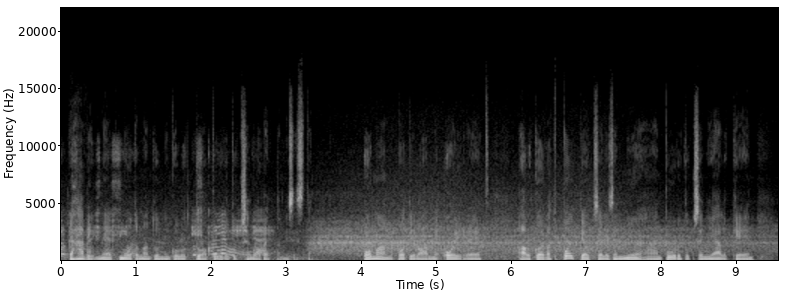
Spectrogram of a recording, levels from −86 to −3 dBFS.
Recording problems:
train or aircraft noise; loud; throughout; 6 dB below the speech

